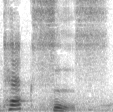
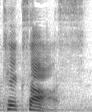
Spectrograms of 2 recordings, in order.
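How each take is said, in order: First: The second syllable is weak and reduced. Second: The second syllable has a full, strong vowel. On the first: The speaker calls it right. "The second syllable is weak" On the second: The speaker calls it wrong. "So we don't say a Texas. Not in English"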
